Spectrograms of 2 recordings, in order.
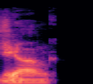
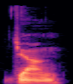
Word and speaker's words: Jung: Carl Jung have written about the. – I believe it's pronounced Jung. – Yeah, Jung.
